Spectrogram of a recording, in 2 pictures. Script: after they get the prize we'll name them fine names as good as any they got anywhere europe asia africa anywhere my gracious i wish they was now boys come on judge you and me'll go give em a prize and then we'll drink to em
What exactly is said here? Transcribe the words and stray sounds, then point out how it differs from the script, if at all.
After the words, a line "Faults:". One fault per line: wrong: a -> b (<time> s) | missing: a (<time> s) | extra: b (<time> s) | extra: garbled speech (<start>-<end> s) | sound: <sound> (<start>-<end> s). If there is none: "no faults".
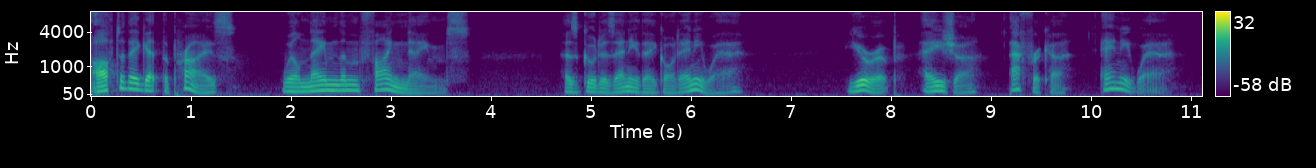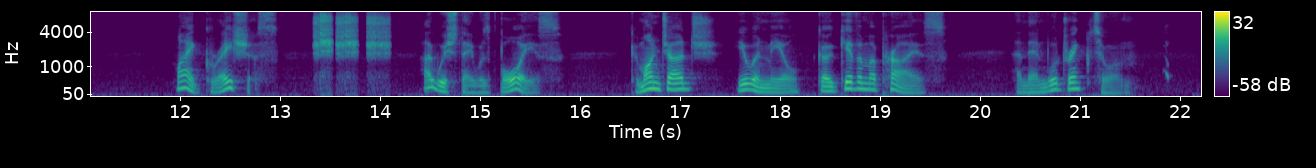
after they get the prize we'll name them fine names as good as any they got anywhere europe asia africa anywhere my gracious i wish they was boys come on judge you and me'll go give em a prize and then we'll drink to em
Faults:
sound: laugh (13.3-14.1 s)
missing: now (15.1 s)
sound: laugh (21.8-21.9 s)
